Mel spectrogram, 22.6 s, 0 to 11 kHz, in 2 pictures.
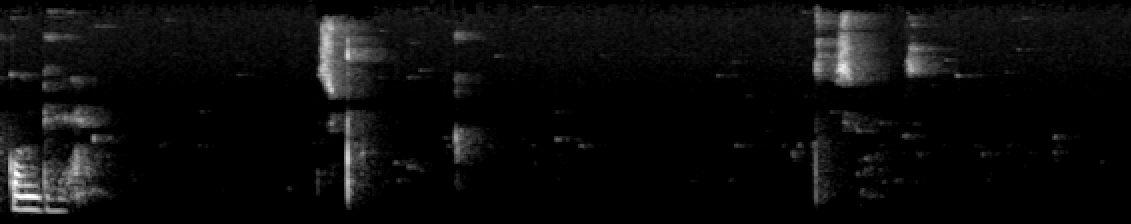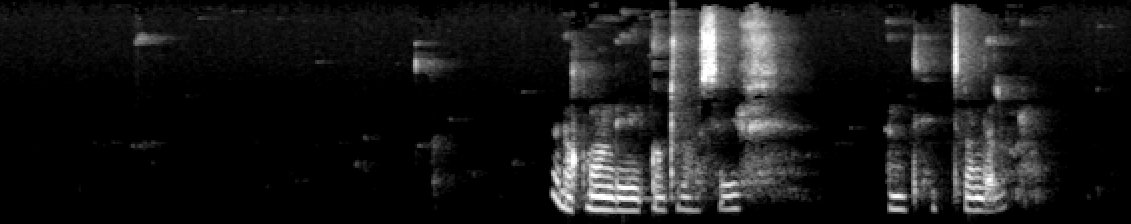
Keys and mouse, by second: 15.5-18.7 drag, 17.6 a, 18.7 ctrl+s, 21.9 click.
